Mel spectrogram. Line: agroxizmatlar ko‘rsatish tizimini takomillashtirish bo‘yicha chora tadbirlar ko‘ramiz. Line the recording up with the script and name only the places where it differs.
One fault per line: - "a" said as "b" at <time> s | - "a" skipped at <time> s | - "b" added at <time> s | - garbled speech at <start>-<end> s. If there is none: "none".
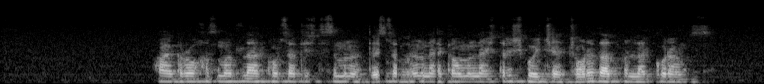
- garbled speech at 3.7-4.4 s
